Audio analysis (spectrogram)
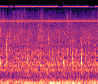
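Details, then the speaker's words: New Black & Decker variable-speed inground pool pump, replacing an old worn Pentair single-speed pump, primed and running at its slowest speed: very quiet, even low hum with faint water gurgle, no bearing whine or grinding; normal low-speed running. "Slowest speed setting. I can't even hear it."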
